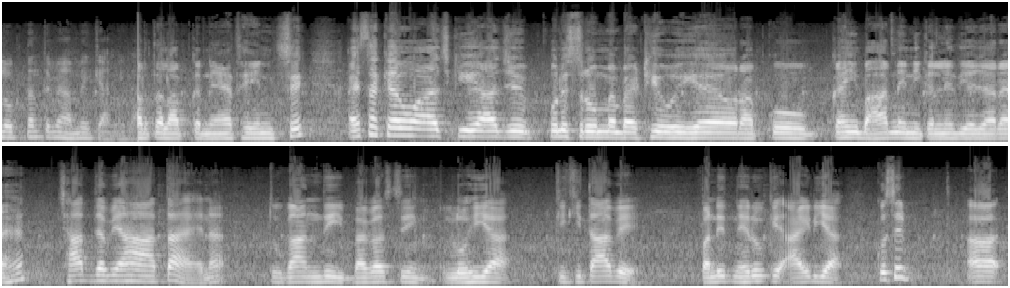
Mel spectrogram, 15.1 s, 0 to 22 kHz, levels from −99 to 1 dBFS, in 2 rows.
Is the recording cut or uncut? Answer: cut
